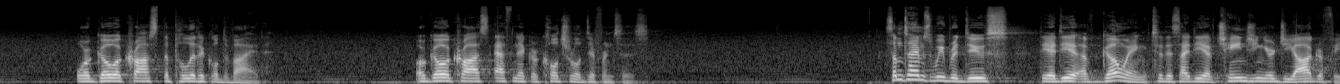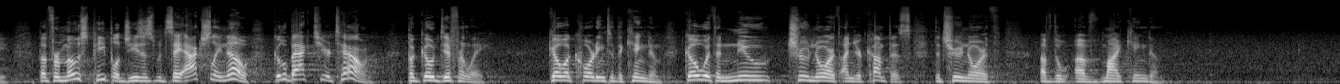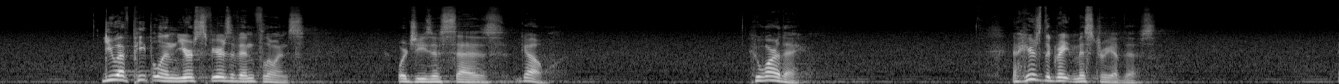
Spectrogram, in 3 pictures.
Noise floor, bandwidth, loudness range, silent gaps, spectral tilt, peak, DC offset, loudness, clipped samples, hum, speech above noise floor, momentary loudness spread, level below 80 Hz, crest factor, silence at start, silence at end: -47 dBFS; 16 kHz; 9 LU; none; -5.5 dB/octave; 0 dBFS; under 0.1%; -16 LUFS; under 0.1%; none; 31 dB; 14 LU; -50 dBFS; 18 dB; 0.75 s; 1.85 s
